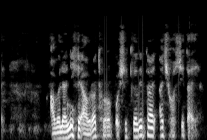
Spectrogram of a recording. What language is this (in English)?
Khowar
